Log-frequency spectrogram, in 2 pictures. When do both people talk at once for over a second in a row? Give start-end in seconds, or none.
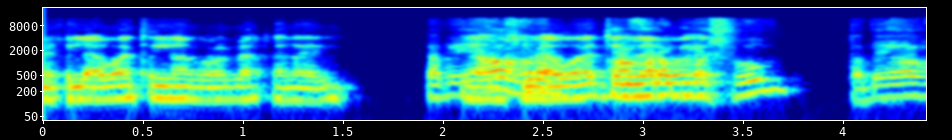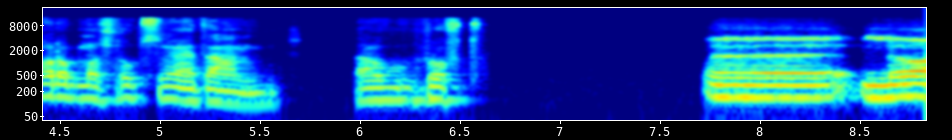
2.1-3.4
